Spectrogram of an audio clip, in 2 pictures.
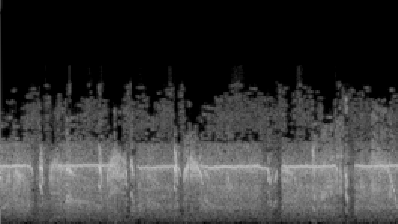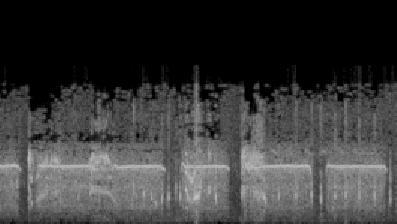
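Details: Lure sound for swiftlets, meant to make young birds feel at home and roost: rapid dense high chirping over an almost constant piercing whistle tone, with short gaps every second or so.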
